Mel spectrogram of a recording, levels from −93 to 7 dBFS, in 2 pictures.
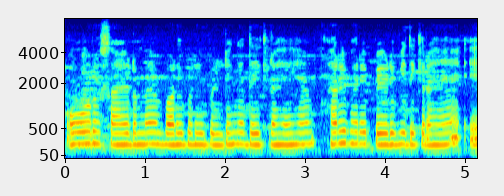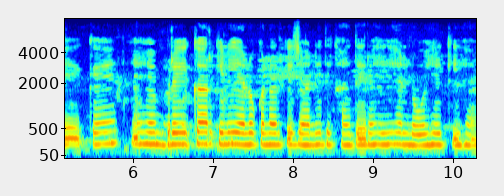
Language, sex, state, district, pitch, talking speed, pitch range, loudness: Hindi, female, Maharashtra, Dhule, 205 Hz, 175 wpm, 200-210 Hz, -24 LUFS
